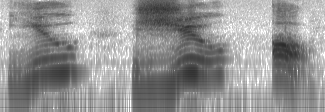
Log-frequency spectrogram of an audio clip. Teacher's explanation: that second syllable jus the one with the underline needs to be voiced put your hand on your throat and feel for the vibration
